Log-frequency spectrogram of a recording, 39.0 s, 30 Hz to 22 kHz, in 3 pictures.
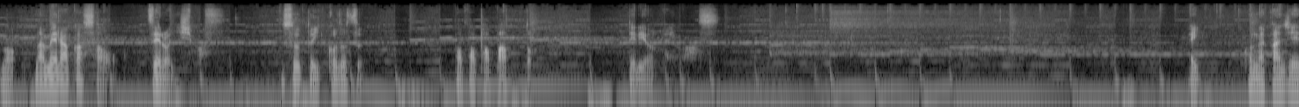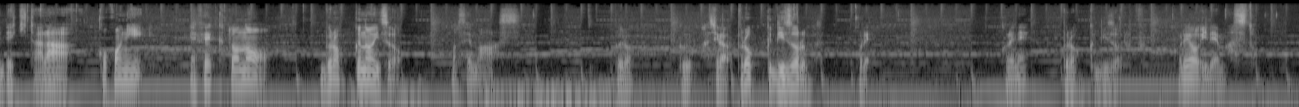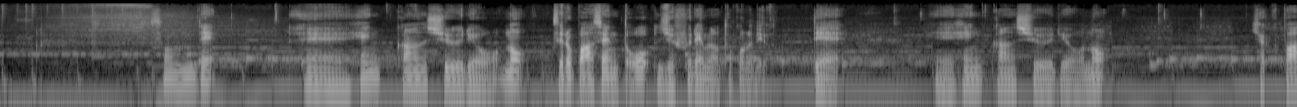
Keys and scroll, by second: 3.0 ctrl+alt+space, 4.0 space, 5.2 space, 11.2 space, 11.9 space, 17.0-19.2 typing, 21.1-21.8 typing.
